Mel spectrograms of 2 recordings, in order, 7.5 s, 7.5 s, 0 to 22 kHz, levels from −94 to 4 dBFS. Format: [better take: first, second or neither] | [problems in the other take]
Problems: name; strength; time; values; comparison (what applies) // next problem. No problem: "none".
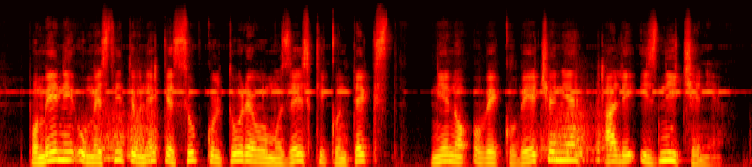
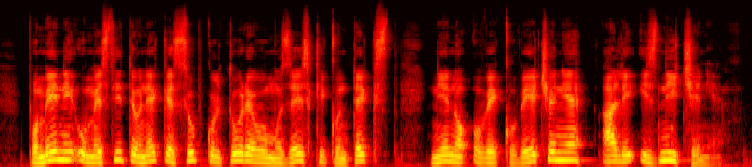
second | noise reduction (neural mask model RNNoise)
